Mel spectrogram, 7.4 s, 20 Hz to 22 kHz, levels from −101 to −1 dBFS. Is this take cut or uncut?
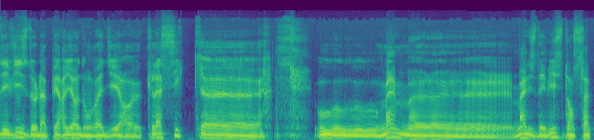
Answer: uncut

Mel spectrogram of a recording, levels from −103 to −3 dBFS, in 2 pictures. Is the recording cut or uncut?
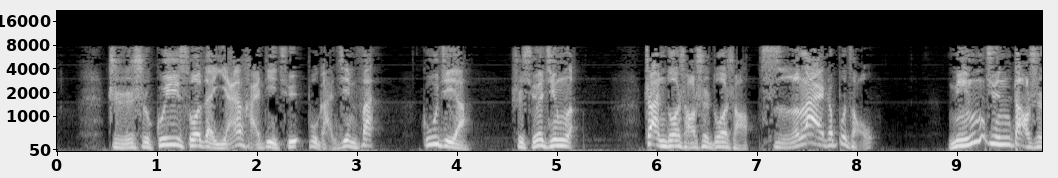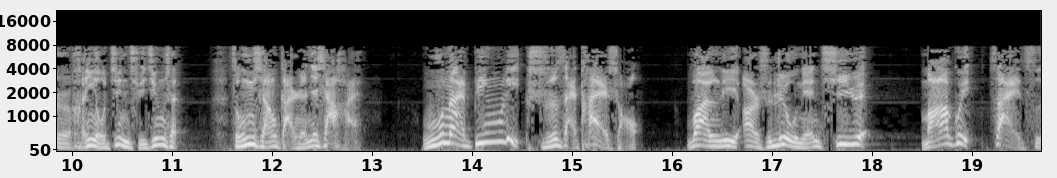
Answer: cut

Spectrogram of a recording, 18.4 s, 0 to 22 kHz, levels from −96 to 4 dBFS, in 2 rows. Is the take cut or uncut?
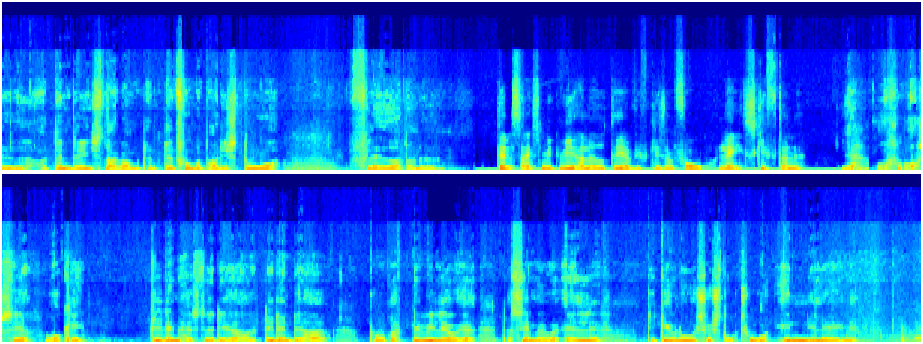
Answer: cut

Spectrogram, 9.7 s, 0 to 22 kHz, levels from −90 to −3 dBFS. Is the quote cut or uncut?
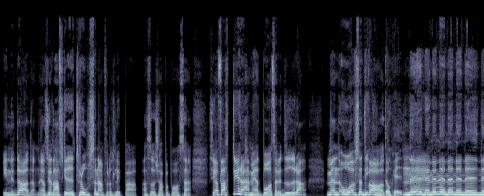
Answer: uncut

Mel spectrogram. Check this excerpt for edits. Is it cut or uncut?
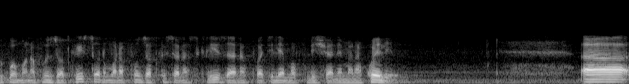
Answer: uncut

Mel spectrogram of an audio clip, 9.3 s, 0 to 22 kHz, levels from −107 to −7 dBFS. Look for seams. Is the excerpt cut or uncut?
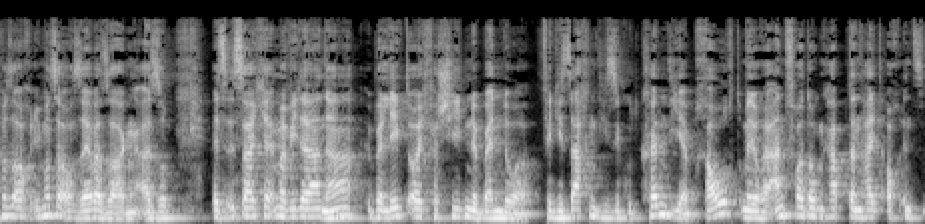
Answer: uncut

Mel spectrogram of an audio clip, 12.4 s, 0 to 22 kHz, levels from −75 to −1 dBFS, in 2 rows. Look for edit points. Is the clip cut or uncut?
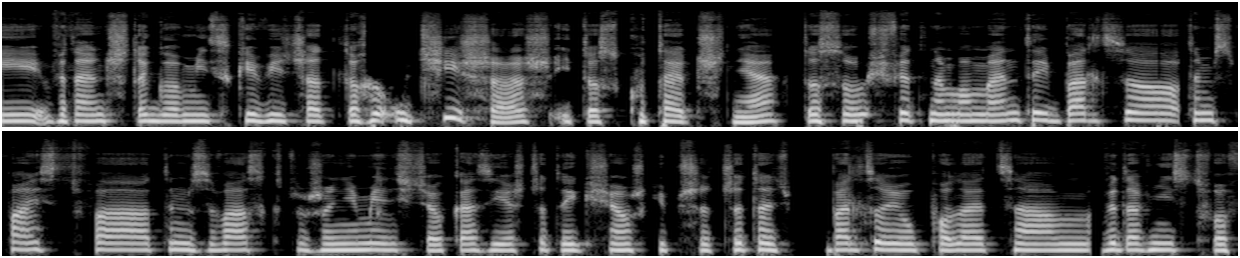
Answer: uncut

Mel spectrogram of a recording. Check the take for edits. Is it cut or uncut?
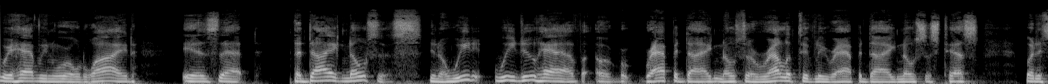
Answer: uncut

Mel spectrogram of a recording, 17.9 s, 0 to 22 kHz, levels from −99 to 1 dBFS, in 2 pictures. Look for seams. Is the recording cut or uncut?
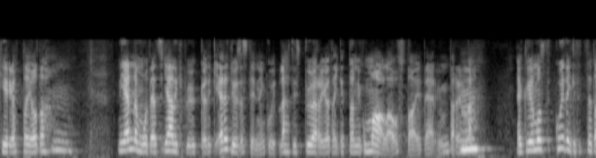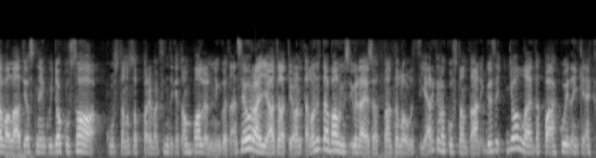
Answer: cut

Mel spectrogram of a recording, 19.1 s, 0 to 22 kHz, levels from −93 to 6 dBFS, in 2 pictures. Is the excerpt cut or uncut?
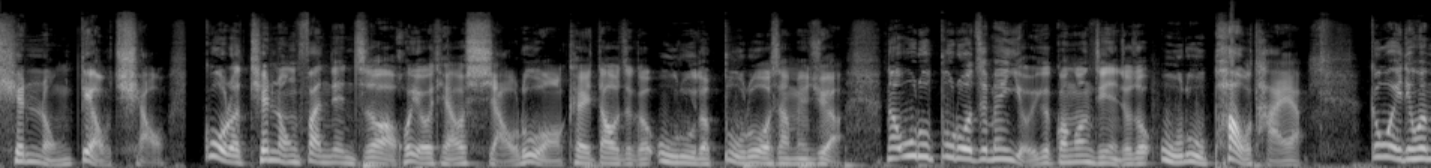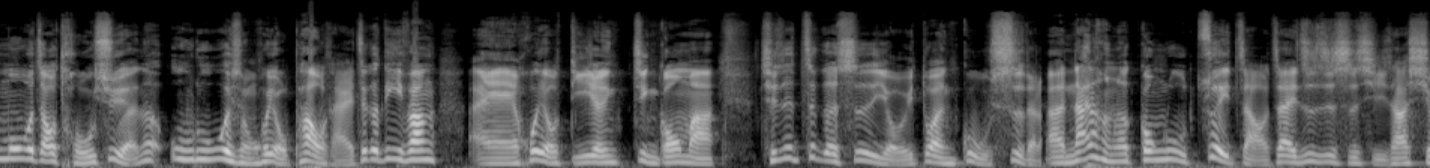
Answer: cut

